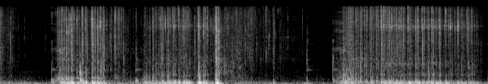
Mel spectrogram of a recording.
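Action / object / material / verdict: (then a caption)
scrape / bar of soap shaved with a knife blade / soap / none. A solid, dry green soap bar held in the hand is shaved with a utility knife blade into curls. Two long bursts of crisp, crackling scraping are heard, separated by brief quiet pauses, with a bright, crunchy texture over a deep low rumble.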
